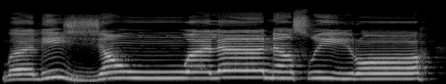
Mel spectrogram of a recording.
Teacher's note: وَلَا يَجِدْ لَهُ مِن دُونِ اللَّهِ وَلِيًّا وَلَا نَصِيرًا، یا دیکھیں وَلِيًّا، یا کے پر تنوین ہے، تنوین کے بعد جو ہے واو آ رہا ہے، اور واو جو ہے حروف یرملون میں سے ہے، تو یہاں پر ادغام ہوگا، تو ہم اسے تھوڑا سا غنی کے ساتھ پڑھیں گے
